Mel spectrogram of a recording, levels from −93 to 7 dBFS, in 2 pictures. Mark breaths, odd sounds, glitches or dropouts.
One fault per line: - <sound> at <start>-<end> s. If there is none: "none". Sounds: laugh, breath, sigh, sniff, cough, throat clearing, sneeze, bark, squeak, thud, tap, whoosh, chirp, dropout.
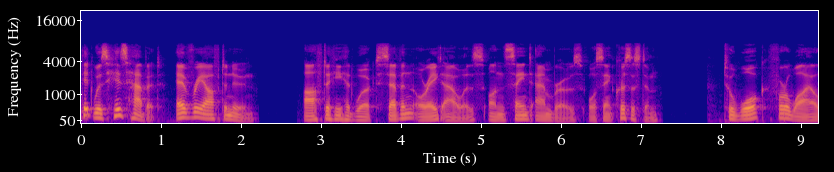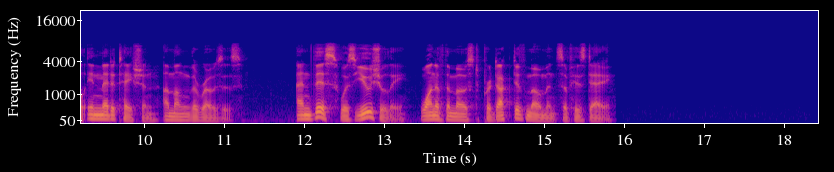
none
